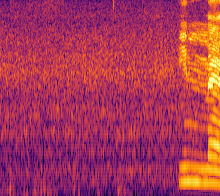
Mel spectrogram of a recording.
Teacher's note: நூன் முஷதா குன்னா செஞ்சு ஓதணும்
